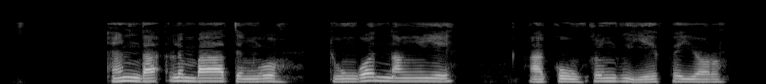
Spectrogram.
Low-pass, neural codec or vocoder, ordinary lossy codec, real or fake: 7.2 kHz; none; MP3, 32 kbps; real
